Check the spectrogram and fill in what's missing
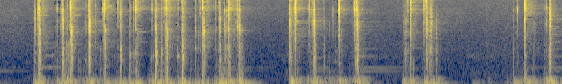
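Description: Both hands press, click and tap a pastel plastic keycap cluster shaped like a dome on clear mechanical switches, using fingertips and long nails. Rapid bursts of dry clicks carry a heavy low thock under bright, crisp tops, and each hit dies away quickly. Brief pauses split the tapping into separate flurries.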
